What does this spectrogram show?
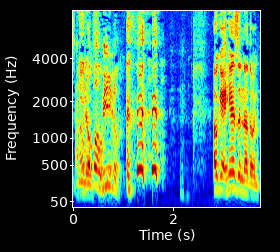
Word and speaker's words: oenophobia: Yeah, actually, it's spelled O-E-N-O-B-H-O-B-I-A. Well, that sounds like a goddess. Oenophobia. So it's enophobia.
